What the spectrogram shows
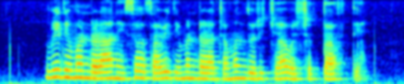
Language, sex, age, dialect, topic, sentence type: Marathi, female, 31-35, Northern Konkan, banking, statement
